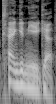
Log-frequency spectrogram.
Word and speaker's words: Tanganyika: Tanganyika.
